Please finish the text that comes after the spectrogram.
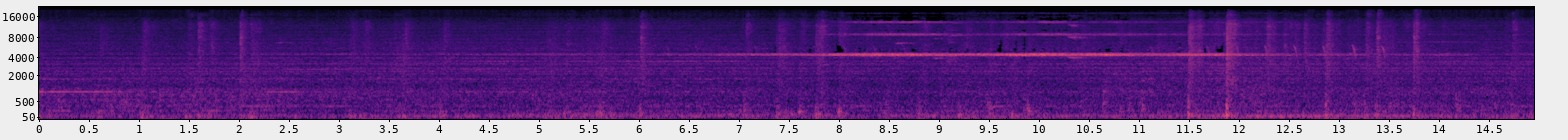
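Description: Inside a new LHB coach of the Vishwamanava Superfast Express between Belagavi and Mysore, a steady rumble of wheels on rails carries on, with faint clicks and a thin high squeal partway through.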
